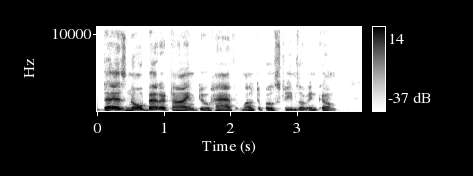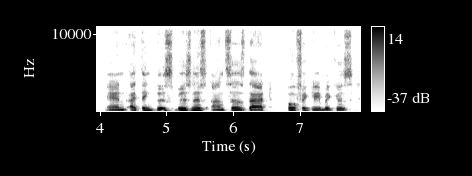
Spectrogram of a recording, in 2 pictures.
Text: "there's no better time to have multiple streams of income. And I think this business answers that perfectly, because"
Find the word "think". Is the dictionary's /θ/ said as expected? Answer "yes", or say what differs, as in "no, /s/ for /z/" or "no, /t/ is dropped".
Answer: no, /t/ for /θ/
